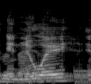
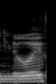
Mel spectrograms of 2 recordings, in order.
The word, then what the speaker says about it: Inoue: Inu? Is that how you pronounce it? – I think it's Inoue. – Inoue? – Yeah. – Okay, Inoue for sure.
